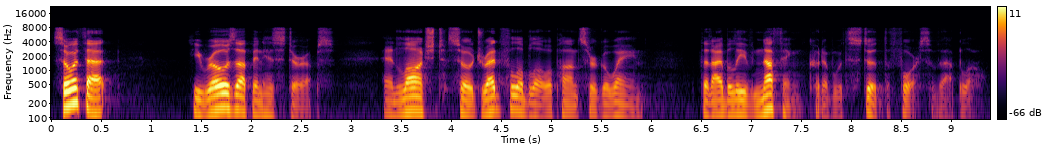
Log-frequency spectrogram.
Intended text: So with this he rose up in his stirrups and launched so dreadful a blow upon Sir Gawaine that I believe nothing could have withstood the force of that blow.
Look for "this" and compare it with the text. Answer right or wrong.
wrong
